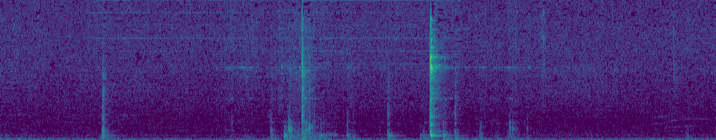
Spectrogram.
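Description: A few light clicks and taps from a thin metal pick being worked through soft pitha dough on a ceramic plate, the loudest a little over three seconds in, over a low steady hum.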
